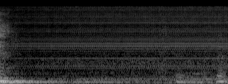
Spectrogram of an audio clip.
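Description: A spoken word cuts off at the very start, then a steady low electrical mains hum carries on through the pause.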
